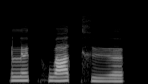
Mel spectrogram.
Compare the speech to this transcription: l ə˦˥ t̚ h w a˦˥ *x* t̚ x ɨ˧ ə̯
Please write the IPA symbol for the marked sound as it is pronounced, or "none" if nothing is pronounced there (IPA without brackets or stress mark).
none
